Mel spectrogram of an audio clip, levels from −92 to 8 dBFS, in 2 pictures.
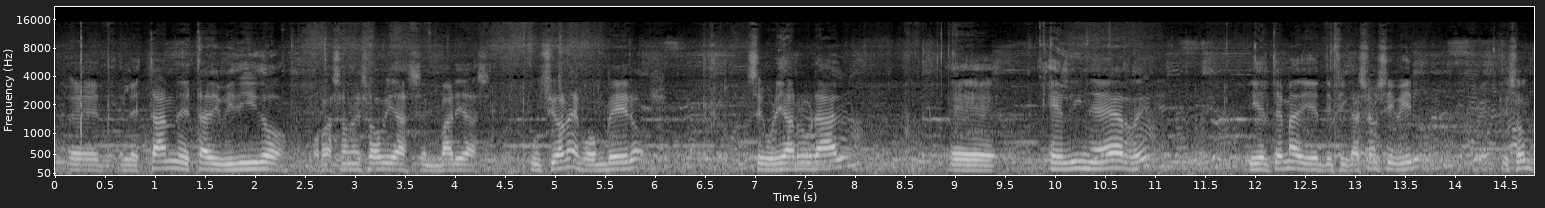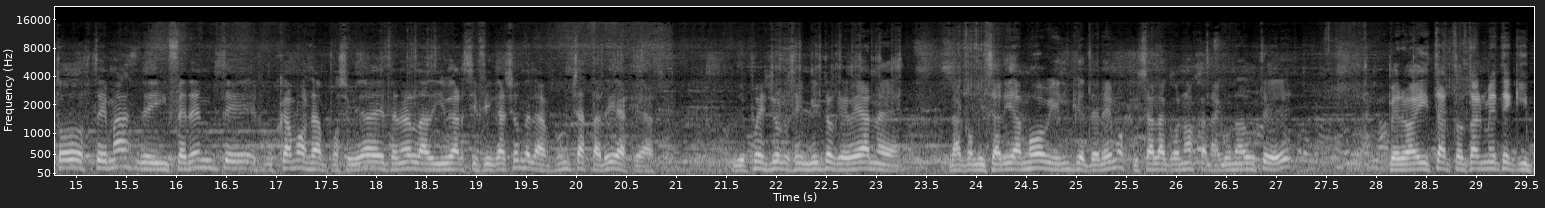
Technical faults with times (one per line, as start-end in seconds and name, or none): none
